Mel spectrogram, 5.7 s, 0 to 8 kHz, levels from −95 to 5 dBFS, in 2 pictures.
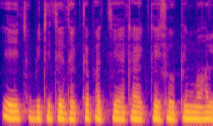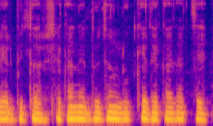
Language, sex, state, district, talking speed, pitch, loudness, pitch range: Bengali, male, Assam, Hailakandi, 150 wpm, 110 Hz, -15 LUFS, 110-115 Hz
